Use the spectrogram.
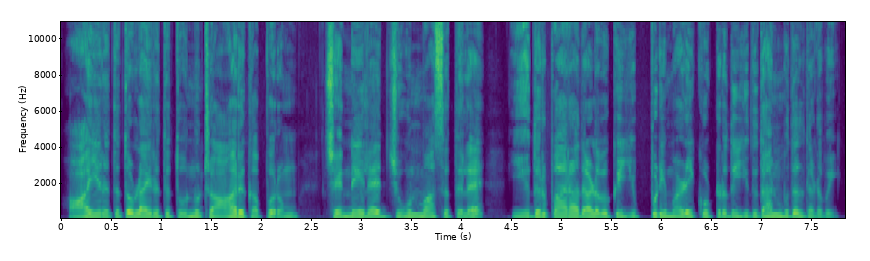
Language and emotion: Tamil, surprised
